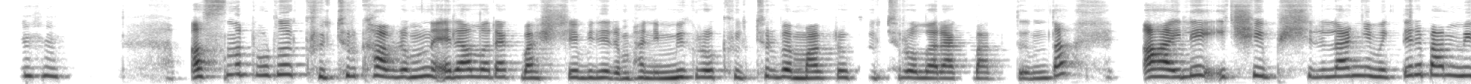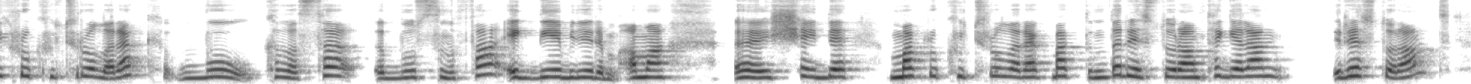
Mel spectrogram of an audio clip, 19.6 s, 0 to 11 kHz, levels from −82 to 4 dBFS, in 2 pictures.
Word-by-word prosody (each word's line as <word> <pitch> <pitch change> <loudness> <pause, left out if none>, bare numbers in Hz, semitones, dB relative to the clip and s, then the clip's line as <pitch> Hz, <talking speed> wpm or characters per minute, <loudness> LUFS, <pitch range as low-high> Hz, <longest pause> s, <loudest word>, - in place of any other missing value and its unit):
Hı 335 - -1
hı. 330 -1 -6 0.9
Aslında 305 +8 +1
burada 380 +1 -2
kültür 310 -1 -3
kavramını 305 -2 +3
ele 285 +1 +5
alarak 285 -1 +1
başlayabilirim. 250 -1 -1
Hani, 240 -1 -1
mikro 275 +3 +3
kültür 270 +1 -6
ve 290 - +7
makro 250 +1 +2
kültür 260 +1 -11
olarak 240 -1 +1
baktığımda 235 - -2 0.5
aile 295 +4 +6
içi 295 +1 -2
pişirilen 310 +2 0
yemekleri 330 +3 -1
ben 360 -2 +3
mikro 335 -1 -1
kültür 300 +2 -10
olarak 305 +2 0
bu 255 +5 -4
klasa, 285 +4 -2 0.2
ııı, 230 +1 -4
bu 265 - -3
sınıfa 270 +8 -3
ekleyebilirim 260 -2 +1
ama, 275 +1 +2 0.4
ııı, 265 -1 +3
şeyde 290 +1 +1 0.2
makro 315 +3 +3
kültür 310 -1 -9
olarak 285 -1 0
baktığımda 320 0 0
restorana 290 -1 +1
gelen 310 0 +1 0.4
restoran, 330 - -1
285 Hz, 125 wpm, -23 LUFS, 260-320 Hz, 0.9 s, ve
